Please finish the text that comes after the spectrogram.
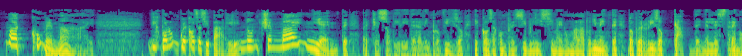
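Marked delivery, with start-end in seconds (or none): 0.1-5.2 high, odd foreign professor voice, exasperated; eccentric professor. Acted. Foreign professor grumbling at the writers, high odd voice. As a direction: complain like a strange foreign scholar.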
